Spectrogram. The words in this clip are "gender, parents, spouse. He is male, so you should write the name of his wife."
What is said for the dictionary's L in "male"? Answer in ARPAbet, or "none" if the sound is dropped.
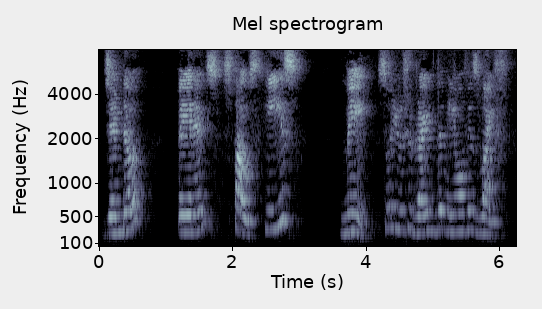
N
